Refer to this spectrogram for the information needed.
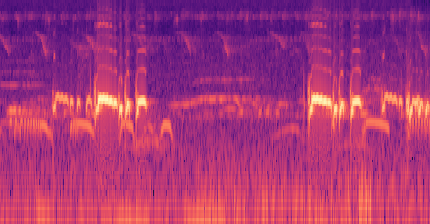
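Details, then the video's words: Local zebra dove song meant as a lure so other doves answer fast. Two loud bursts of tumbling, bubbly coos about two seconds apart. A softer second dove is heard between and after them. "PERKUTUT LOKAL GACOR SUARA KRISTAL - Pancingan perkutut bikin cepat nyaut"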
